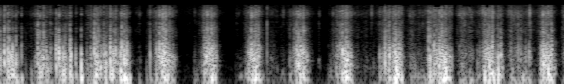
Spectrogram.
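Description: Long nails on both hands quickly scratch a soft, stuffed white fabric pillow with a woven textured band across the middle. The result is a rough, crackly scraping that runs almost continuously at first, then breaks into quick, uneven bursts of brushing friction, each with a low thump beneath it.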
